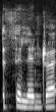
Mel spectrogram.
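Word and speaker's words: Thalindra: So, her name is Theelindra. It's spelled T H A L I N D R A.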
